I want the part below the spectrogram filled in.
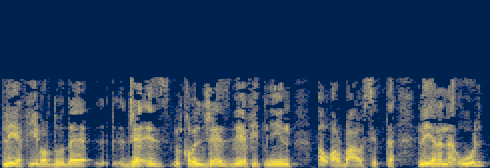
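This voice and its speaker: A man's voice: mid-range voice, racing, slightly rough, lo-fi sound. A man with an Egyptian accent teaching Quran recitation on a broadcast program from a studio. He explains each rule and keeps asking rhetorical questions to the audience. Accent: Egyptian Arabic. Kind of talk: broadcast tajweed lesson.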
